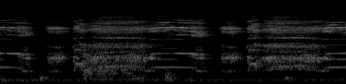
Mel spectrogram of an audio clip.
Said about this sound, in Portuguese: Arruma uma galinha pra esse galo. É, esse galo aí ficou tá no meio da live. Arruma uma galinha pra esse galo.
